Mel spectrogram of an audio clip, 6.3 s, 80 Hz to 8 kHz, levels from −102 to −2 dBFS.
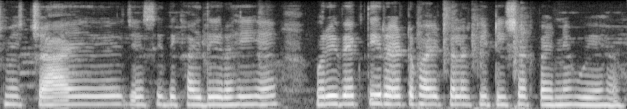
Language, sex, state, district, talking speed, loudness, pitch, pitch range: Hindi, female, Bihar, Kishanganj, 170 wpm, -15 LUFS, 210 Hz, 205-220 Hz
